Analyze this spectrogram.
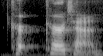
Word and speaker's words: kirtan: And it's called, what you practice is, I'm going to get the pronunciation right, kirtan.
